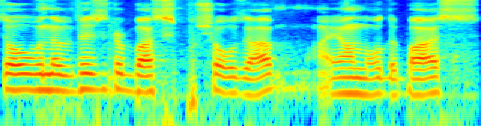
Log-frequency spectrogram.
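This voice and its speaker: A man with a Canadian accent talks in a normal speaking voice at a fairly high pitch. His intonation is fairly even, and the recording is very clean with a silent background. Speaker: clubhouse attendant. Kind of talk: interview.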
